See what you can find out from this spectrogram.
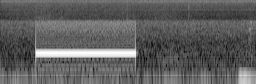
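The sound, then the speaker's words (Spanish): A single steady, mid-pitched telephone tone, heard while placing a call during a live radio show. It lasts about a second and a half, starting and stopping abruptly over a low background hiss. “Vamos a ver si da tono.”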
